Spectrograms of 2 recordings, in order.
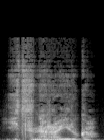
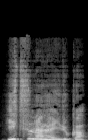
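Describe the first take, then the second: First: It is read in a dark, gloomy voice. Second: It sounds light, like a child talking alone. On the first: Someone is checking whether a person is present. "これを暗い声で読む" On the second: Someone is idly talking to themselves. "子供の独り言のように"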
